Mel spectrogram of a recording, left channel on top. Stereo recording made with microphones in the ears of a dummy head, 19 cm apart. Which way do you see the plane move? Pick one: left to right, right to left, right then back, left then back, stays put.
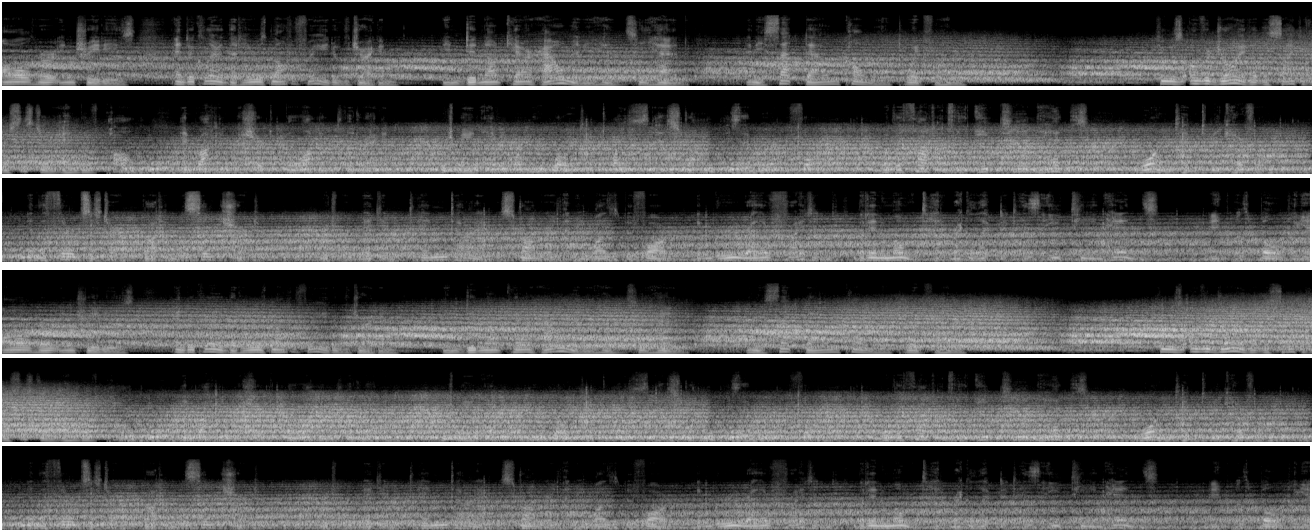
right to left.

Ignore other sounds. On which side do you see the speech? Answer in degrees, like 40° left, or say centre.
40° left.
